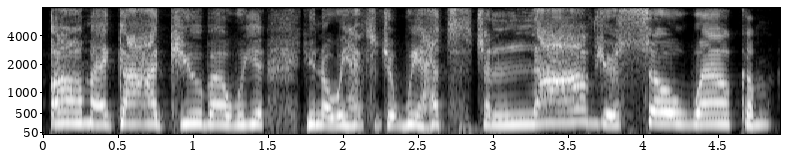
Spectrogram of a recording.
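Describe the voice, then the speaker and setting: Guy putting on a super excited high-pitched local, all gushy. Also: normal speed, dry recording, studio quality. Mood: gushing. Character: gushing welcoming Balkan locals, excited.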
